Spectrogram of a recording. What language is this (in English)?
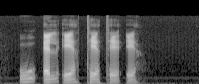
Norwegian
